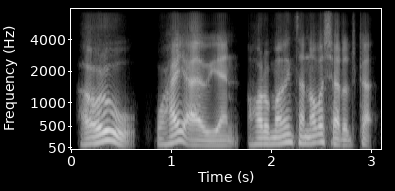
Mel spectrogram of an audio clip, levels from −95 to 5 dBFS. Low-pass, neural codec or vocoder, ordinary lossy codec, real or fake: 7.2 kHz; codec, 16 kHz, 0.3 kbps, FocalCodec; Opus, 64 kbps; fake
